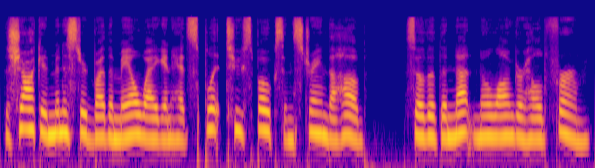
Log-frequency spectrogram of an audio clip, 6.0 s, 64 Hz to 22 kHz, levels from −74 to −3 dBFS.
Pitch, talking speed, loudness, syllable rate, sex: 195 Hz, 230 wpm, -18 LUFS, 5.6 syllables/s, female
